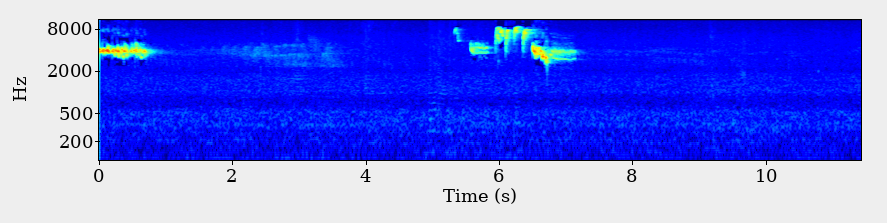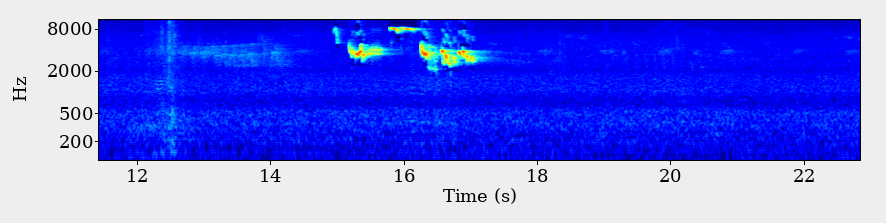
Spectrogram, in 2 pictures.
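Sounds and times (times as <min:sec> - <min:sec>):
European robin (Erithacus rubecula) song with high warbled phrases: 0:00.0 - 0:00.9, 0:05.3 - 0:07.2, 0:14.9 - 0:17.3.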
